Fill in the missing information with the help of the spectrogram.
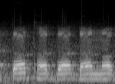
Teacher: त, थ, द, ध, न का उच्चारण स्थान दंत है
